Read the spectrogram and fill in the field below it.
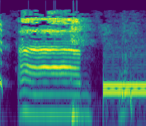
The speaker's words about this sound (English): They hung up real fast.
